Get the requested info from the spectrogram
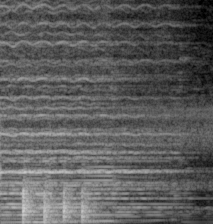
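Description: Four quick knocks in a row starting about a quarter of a second in, over held background music that fades away.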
